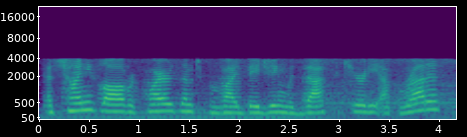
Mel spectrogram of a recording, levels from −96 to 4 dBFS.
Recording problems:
garbled, watery; badly; nothing above 4 kHz
machinery noise; faint; throughout; 20 dB below the speech

